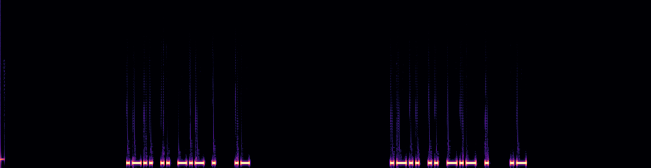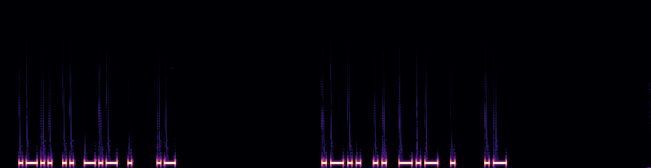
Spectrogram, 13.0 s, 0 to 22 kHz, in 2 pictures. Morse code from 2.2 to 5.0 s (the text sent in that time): A LIKE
